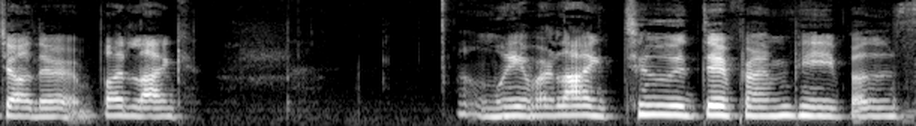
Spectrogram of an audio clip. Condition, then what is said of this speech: ALS (motor neuron disease). But, like, my mobility and my voice and the everyday things, I just can't do anymore.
